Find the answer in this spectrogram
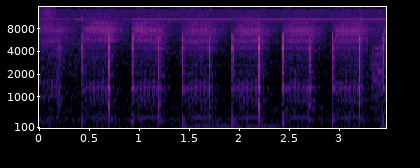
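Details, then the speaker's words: Electric breast pump in let-down mode, the quick suction that mimics a baby's first nursing, before switching to expression mode: quiet, fast, regular mechanical clicking and whirring, about 120 cycles a minute. "so let down mode is fast when you think of a baby nursing for those moms who do nurse when the baby first latches on it's a quick suction mode quick quick quick quick quick"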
